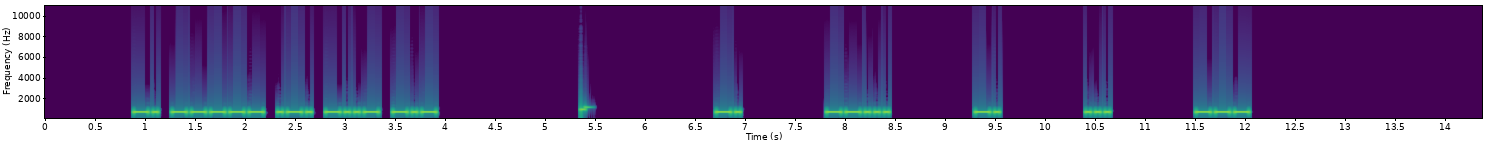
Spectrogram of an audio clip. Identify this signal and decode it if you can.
Morse code, heard as a keyed tone, about 25 wpm, spaced as for 13 wpm, 700 Hz. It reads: N0RXK N7NSO
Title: USA Call Signs - 5 Characters - 6x Character Spacing - 25wpm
